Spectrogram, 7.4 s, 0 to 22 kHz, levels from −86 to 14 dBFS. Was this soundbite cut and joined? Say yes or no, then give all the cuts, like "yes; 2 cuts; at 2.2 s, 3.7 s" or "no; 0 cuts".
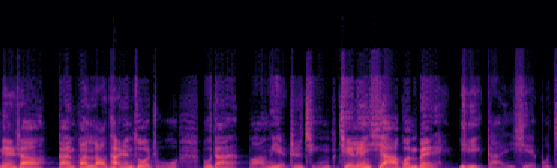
no; 0 cuts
